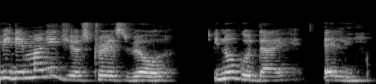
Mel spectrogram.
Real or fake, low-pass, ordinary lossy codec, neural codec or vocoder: real; 7.2 kHz; none; none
